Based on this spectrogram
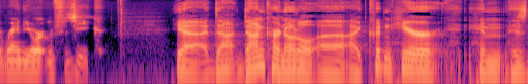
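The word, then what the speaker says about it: Kernodle: Watts, I should say, calling him Don Carnoodle, even though like the ring announcer would announce him as Don Carnodle, but just a lot of people could not get that pronunciation through.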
